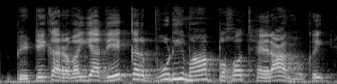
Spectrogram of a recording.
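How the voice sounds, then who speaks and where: A woman's voice: fairly low pitch, animated. Woman narrating a moral tale. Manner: dramatic, moralizing storytelling. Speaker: storyteller. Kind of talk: scripted story narration.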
